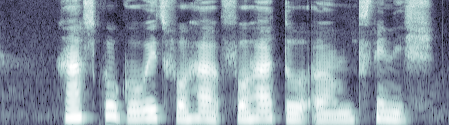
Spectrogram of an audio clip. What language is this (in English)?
Nigerian Pidgin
